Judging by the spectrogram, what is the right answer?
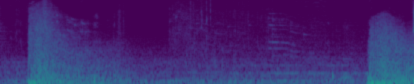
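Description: Gunshots in the video game SUPERHOT, two loud blasts with short bursts of noise, one near the start and one near the end, with a quieter rumbling stretch between.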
